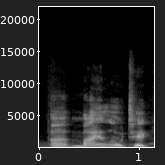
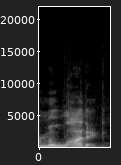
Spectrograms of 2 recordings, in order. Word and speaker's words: Milotic: Milotic EX, or Melodic EX, depends on who you ask how to pronounce it.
